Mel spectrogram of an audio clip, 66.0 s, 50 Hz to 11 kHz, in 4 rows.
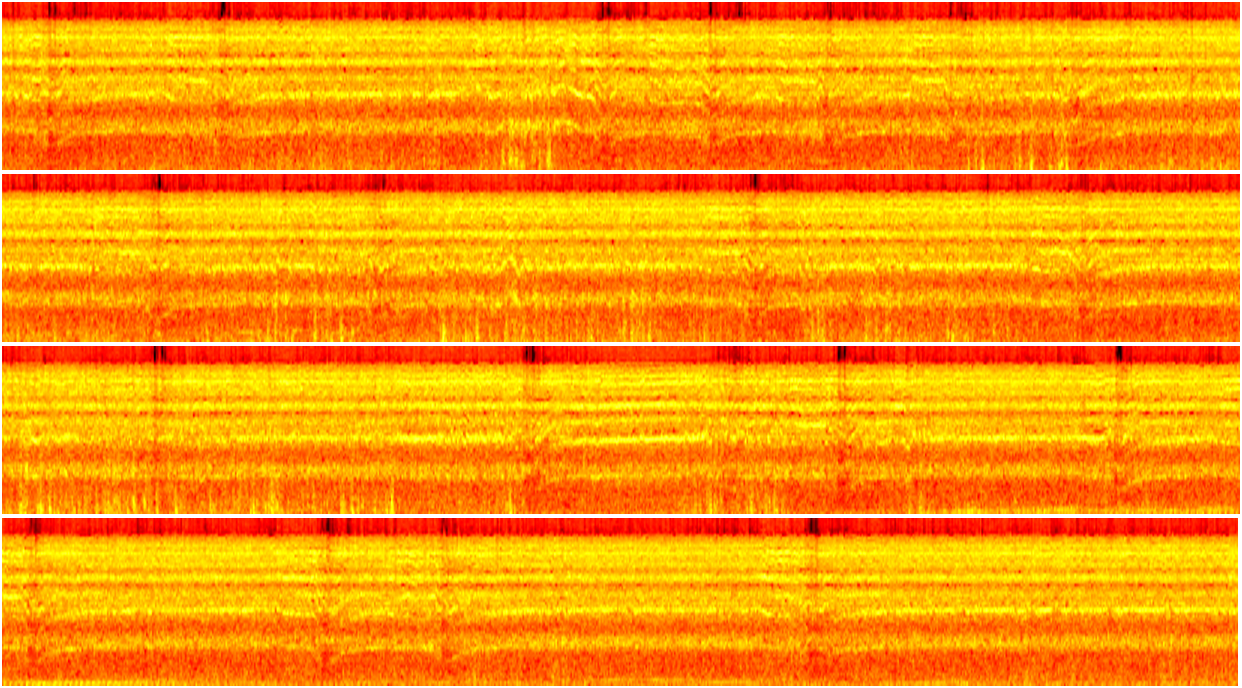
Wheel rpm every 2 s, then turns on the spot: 200, 210, 230, 220, 200, 200, 210, 210, 230, 210, 220, 220, 230, 210, 230, 210, 230, 200, 230, 210, 200, 190, 200, 220, 200, 210, 220, 200, 230, 230, 200, 230, 230.
none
